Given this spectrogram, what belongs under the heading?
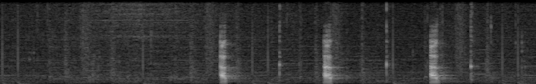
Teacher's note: Huruf kaf tempat keluarnya berada di aqsal lisan yang kemudian ditempelkan ke langit-langit yang antara bagian keras dan lunak. Ya. Jadi, pangkal lidah kita yakni bagian lidah yang paling jauh dari bibir. · Yang pertama sifatnya adalah al-hams, yakni mengalirnya nafas.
